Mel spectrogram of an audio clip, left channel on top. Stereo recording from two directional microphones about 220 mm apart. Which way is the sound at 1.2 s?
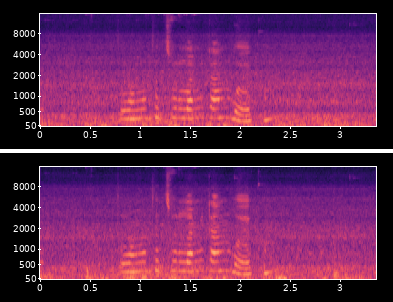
10° right (ahead or behind).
